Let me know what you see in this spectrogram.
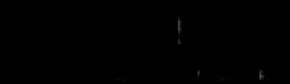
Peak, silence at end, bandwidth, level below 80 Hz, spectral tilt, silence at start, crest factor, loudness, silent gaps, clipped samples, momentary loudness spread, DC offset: -26 dBFS; 0 s; 11 kHz; under -90 dBFS; -1 dB/octave; 0.05 s; 36 dB; -53 LUFS; none; under 0.1%; 19 LU; under 0.1%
